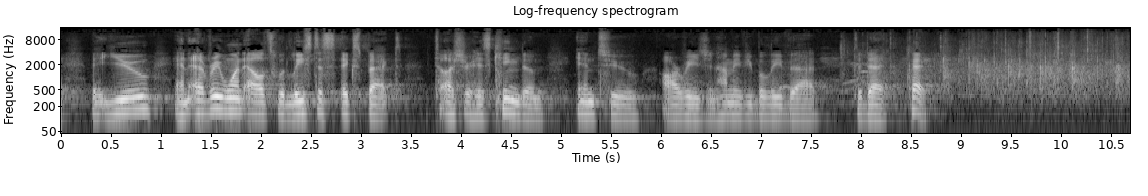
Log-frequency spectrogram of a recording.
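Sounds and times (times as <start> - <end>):
speech: 0.0 - 8.9
congregation applauding: 7.8 - 10.6.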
